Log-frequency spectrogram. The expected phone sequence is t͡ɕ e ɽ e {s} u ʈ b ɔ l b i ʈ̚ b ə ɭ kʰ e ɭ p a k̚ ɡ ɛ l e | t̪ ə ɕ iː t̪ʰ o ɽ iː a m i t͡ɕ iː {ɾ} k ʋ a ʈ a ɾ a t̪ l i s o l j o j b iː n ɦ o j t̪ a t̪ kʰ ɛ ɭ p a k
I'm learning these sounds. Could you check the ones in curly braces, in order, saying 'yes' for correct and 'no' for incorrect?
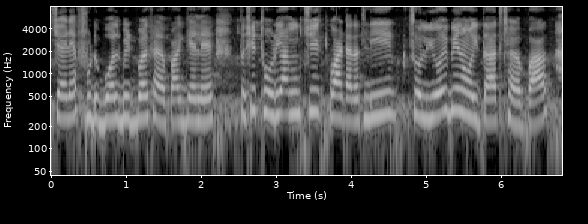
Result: no, no

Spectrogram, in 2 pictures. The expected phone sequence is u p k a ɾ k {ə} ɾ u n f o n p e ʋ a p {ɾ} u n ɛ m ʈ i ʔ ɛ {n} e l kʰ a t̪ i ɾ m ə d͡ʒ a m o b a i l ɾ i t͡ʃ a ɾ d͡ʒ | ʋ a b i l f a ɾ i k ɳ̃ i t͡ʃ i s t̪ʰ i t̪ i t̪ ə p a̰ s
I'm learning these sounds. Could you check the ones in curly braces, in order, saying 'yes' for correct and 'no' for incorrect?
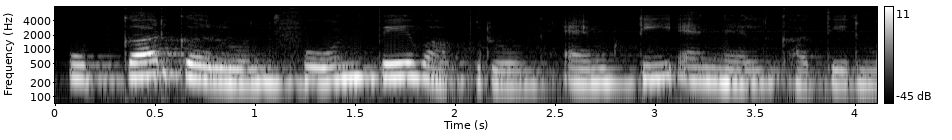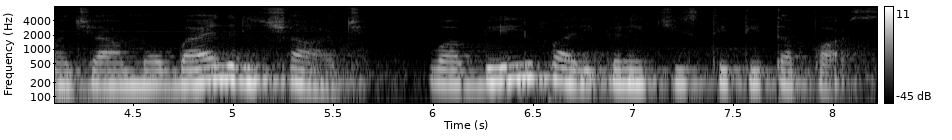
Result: yes, yes, yes

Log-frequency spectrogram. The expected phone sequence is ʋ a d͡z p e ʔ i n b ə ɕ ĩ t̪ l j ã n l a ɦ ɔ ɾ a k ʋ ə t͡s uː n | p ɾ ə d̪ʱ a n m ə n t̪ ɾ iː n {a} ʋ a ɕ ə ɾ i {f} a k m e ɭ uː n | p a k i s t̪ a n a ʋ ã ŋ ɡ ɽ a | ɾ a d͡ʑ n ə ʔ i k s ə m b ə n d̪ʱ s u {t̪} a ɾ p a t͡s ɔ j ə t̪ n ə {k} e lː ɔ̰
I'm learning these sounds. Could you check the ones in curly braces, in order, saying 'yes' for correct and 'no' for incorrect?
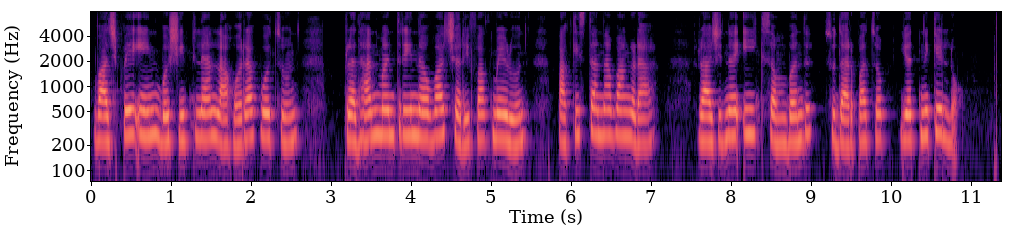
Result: no, yes, no, yes

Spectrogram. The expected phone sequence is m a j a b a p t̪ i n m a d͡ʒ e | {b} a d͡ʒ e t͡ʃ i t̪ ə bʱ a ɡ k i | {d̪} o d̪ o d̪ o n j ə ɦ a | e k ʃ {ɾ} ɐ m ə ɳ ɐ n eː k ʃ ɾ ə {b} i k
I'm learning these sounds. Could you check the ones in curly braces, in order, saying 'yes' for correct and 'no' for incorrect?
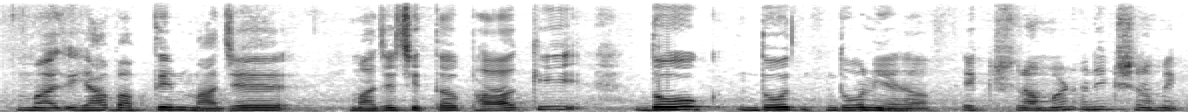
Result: no, yes, yes, no

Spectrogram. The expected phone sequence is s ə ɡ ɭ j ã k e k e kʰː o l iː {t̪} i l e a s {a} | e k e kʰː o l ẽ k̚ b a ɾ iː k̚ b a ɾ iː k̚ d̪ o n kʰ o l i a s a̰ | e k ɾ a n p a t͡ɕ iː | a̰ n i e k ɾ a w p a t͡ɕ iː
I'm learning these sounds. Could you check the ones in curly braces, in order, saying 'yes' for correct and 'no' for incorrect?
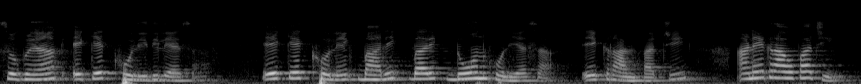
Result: no, yes

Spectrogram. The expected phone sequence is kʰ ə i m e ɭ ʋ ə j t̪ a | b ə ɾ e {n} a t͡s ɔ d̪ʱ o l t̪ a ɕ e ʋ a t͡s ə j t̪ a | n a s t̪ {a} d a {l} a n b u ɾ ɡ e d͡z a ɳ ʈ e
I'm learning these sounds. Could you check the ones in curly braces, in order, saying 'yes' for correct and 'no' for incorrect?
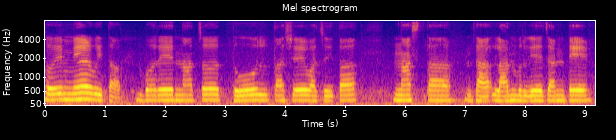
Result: yes, yes, yes

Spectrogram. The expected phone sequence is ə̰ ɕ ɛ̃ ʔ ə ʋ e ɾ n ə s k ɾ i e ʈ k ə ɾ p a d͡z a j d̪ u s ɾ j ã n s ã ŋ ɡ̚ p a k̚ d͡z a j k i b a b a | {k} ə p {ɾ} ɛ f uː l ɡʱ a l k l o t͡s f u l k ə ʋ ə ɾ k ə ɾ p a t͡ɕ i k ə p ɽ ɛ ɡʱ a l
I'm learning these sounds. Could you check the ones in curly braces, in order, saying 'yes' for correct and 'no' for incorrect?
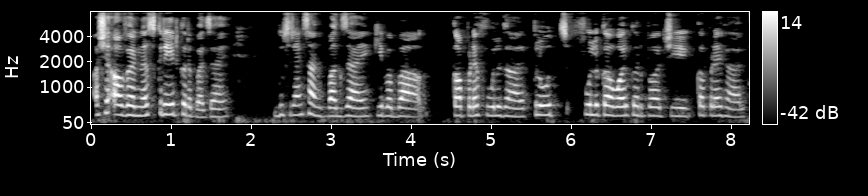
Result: yes, no

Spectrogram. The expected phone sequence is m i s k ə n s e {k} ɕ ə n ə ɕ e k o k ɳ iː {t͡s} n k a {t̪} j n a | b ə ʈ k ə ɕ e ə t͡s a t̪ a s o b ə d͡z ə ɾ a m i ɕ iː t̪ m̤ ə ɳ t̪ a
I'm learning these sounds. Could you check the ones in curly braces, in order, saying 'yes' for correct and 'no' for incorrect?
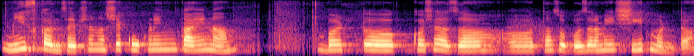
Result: no, no, no

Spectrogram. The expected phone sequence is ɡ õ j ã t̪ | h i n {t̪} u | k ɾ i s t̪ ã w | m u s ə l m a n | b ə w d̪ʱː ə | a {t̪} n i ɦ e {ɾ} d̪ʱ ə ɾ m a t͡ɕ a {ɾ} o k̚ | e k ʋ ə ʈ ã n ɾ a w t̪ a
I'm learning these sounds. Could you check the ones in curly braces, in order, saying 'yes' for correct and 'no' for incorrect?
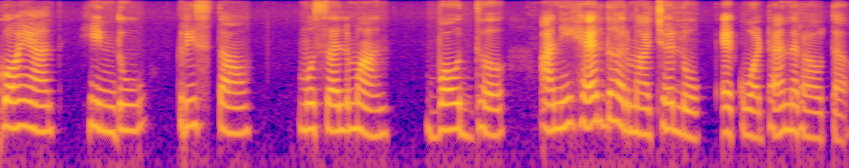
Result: no, no, yes, no

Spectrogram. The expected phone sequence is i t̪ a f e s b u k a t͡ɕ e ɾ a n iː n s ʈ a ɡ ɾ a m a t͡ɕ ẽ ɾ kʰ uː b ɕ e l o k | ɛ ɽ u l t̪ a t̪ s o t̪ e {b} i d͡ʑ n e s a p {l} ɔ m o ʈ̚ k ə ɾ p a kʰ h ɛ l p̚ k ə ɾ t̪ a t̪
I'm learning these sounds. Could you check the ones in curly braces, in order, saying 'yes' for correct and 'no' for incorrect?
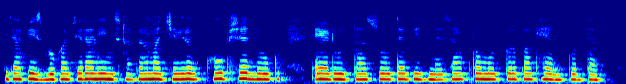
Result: yes, no

